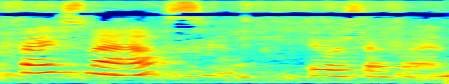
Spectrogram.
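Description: High-pitched voices making short exclamations without clear words: two loud swooping cries in the first second, then quieter voices.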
